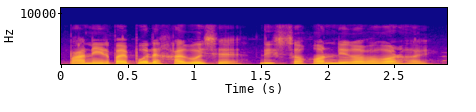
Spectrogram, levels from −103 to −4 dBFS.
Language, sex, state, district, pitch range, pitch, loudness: Assamese, male, Assam, Kamrup Metropolitan, 135-165 Hz, 150 Hz, -18 LUFS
